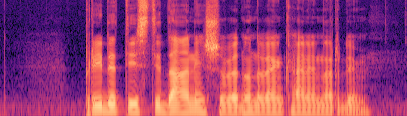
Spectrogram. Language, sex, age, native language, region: Slovenian, male, 18-29, Slovenian, Coastal Karst region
